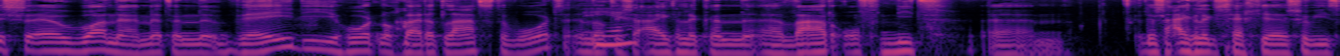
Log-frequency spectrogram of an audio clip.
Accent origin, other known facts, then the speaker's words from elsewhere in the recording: Middelrode, North Brabant, Netherlands; accent: Middelrode dialect; Ik spreek zelf het dialect van Middelrode en dat heet dus het Mirrois.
